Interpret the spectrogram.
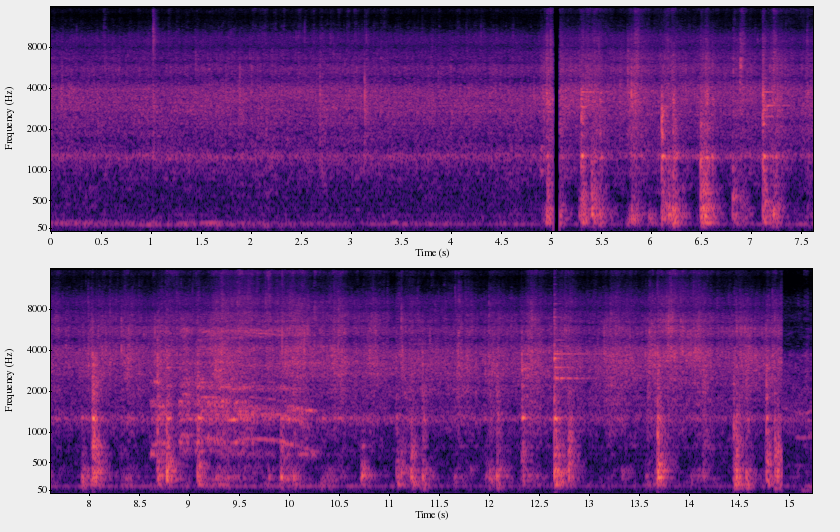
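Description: Vegetables and pork sizzling in a stainless steel pan while a wooden spatula stirs them. After about five seconds the stirring gets busier, with quick repeated scrapes and knocks of the spatula against the pan over the steady sizzle.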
